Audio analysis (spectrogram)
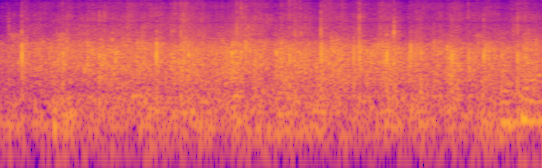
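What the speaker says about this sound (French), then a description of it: "Vous pouvez l'applaudir." Audience applause at a regional innovation awards ceremony in Mayenne, France, steady and dense for the full length, with a broad crackle of many hands clapping and no voices over it.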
